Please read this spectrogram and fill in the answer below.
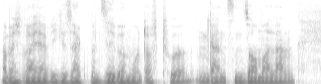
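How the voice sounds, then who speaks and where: A man speaks in a dark, mellow tone with monotone, flat intonation. The recording is very clean, with a silent background. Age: young. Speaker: singer. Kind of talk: casual chat.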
